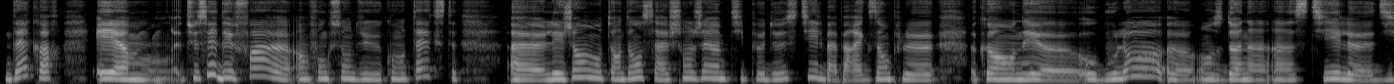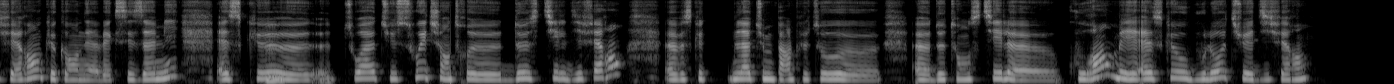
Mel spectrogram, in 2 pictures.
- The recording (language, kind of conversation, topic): French, podcast, Ton style reflète-t-il ta culture ou tes origines ?
- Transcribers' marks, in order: in English: "switch"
